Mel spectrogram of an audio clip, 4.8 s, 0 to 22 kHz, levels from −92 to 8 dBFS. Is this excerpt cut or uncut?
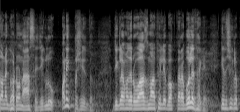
uncut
